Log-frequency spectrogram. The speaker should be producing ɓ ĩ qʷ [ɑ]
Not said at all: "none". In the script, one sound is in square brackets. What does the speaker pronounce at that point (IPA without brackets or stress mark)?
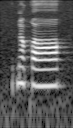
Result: ɑ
